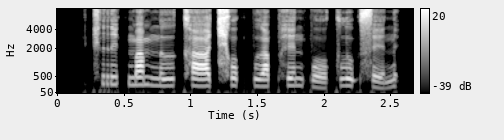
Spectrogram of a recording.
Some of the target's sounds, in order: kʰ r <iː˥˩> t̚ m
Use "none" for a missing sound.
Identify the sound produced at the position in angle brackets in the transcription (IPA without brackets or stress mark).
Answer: i˥˩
